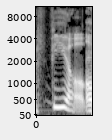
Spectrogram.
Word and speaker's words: Feeld: It's like you're playing the field. – Oh, playing the field. – But it's spelled F-E-E-L-D. – Oh, God. But so it's not Field. – Real bad name. – It's Field.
